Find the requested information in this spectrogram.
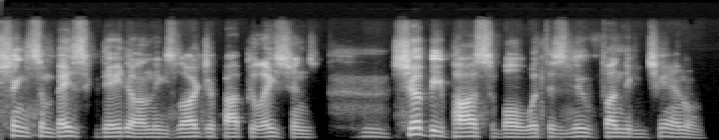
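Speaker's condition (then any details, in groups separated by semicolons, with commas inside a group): ALS; limb onset; diagnosed age 48, investigational therapy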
